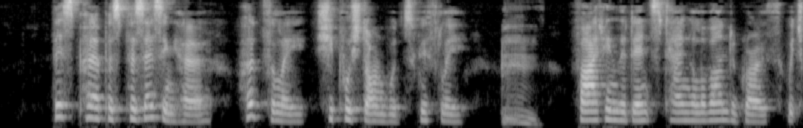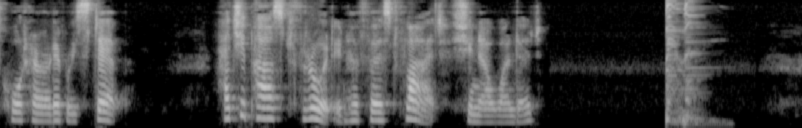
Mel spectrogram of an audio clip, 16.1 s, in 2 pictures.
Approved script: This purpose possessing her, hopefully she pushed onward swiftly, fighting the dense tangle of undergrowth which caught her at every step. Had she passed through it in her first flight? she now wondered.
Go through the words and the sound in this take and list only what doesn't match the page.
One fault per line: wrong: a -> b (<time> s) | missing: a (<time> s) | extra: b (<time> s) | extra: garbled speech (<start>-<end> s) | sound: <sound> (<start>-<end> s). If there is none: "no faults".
sound: throat clearing (5.0-5.4 s)
sound: thud (14.7-15.4 s)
